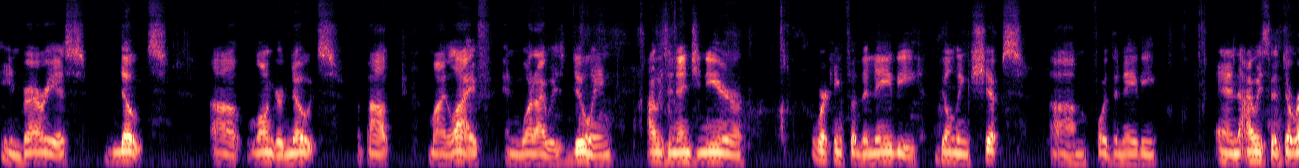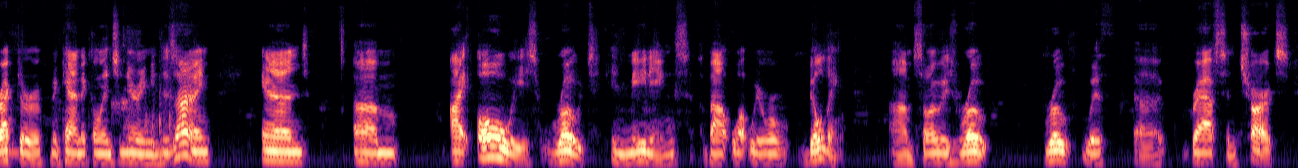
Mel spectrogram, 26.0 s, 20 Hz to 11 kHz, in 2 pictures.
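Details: Adult man with mild residual aphasia after a stroke on September 26, 2011 (three strokes in all), about ten years post-onset; he initially could not read, write or speak well, had seven months of speech therapy and an aphasia group, and his speech has since greatly improved; aphasia (mild, residual).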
